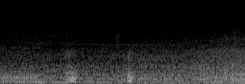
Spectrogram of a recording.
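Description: Street background noise: a low, steady hum of road traffic, with two brief faint sounds about a second apart.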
